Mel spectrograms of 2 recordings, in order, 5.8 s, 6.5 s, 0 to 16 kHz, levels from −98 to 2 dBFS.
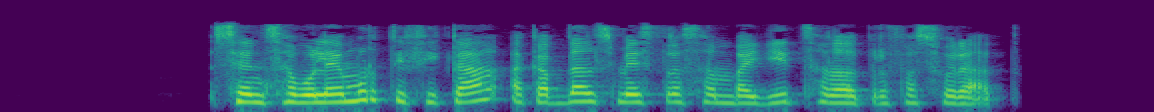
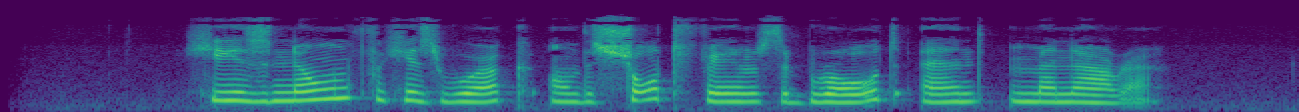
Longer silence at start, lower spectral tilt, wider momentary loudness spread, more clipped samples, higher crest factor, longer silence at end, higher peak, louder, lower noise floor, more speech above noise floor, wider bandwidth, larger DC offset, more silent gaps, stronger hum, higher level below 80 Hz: about the same, 1.05 s vs 0.95 s; about the same, -3.5 dB/octave vs -3 dB/octave; first, 10 LU vs 7 LU; neither; about the same, 16 dB vs 16 dB; about the same, 0.8 s vs 0.75 s; first, -2 dBFS vs -6 dBFS; first, -17 LUFS vs -22 LUFS; first, under -90 dBFS vs -67 dBFS; first, over 73 dB vs 45 dB; second, 8.2 kHz vs 10 kHz; neither; neither; neither; first, -62 dBFS vs -70 dBFS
